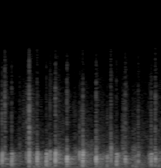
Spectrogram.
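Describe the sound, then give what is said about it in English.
A short burst of audience applause at a forum for Mayor Kelly Garrett, many hands clapping in a dense, irregular patter at a steady moderate level, with no voices over it. “And we have already introduced your illustrious mayor, Mayor Kelly Garrett, so give her one more applause.”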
